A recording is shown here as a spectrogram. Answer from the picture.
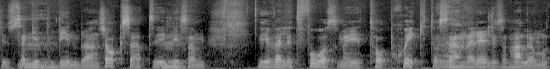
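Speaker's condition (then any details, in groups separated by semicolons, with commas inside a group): No condition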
